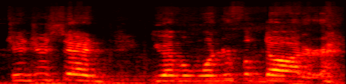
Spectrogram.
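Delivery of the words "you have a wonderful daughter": laughing, flattered. Real, not acted. Reading a viewer's compliment aloud, laughing. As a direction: giggle while quoting.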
